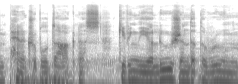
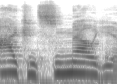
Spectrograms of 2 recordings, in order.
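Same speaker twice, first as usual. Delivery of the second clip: growled in princess voice; 10 semitones higher than usual. Voicing the princess below, calling up the stairs: growling princess. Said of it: "She growls up the stairs".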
